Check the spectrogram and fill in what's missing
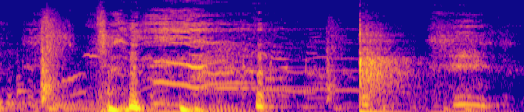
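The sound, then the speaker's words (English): A few sharp, irregular hand claps ring out, loud and brief, mixed with murmuring voices and what sounds like light laughter. “No, that's just me clapping with...”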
